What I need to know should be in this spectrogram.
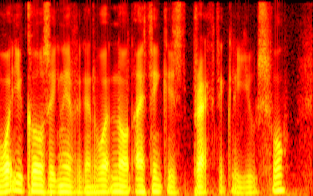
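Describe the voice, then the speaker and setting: Very fast, a man speaks with a very deep, low pitch and ordinary pitch variation. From Netherlands. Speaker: researcher and podcast co-host. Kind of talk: casual chat. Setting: studio.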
